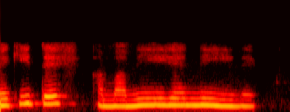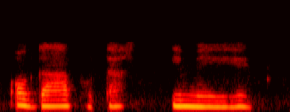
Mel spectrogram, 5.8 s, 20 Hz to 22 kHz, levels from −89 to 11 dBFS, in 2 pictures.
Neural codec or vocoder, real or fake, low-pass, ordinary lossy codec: codec, 16 kHz in and 24 kHz out, 1 kbps, XY-Tokenizer; fake; 5.4 kHz; Opus, 16 kbps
